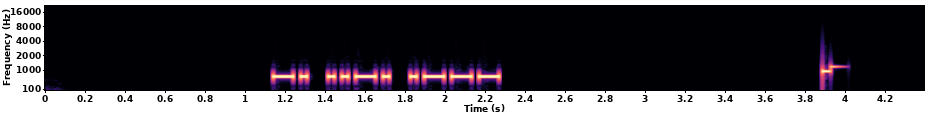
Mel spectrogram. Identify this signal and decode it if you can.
Morse code, heard as a keyed tone, about 36 wpm, 700 Hz. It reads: NFJ
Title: USA Call Sign Postfixes - 3 Letters 35wpm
